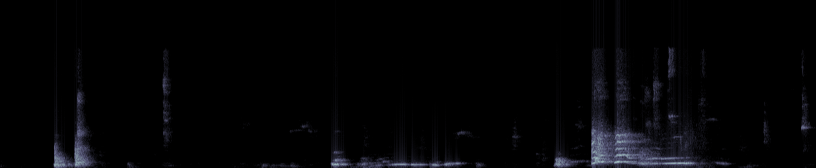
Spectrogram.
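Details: Cavalier King Charles Spaniel puppies in an indoor pen at Red Barn Cavaliers, meeting several older dogs during socialization: short sharp barks, low murmurs, then a rising, harmonic whining yelp of about a second.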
